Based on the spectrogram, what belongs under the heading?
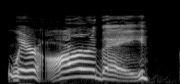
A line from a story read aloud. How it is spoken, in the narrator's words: Clay asked, whining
